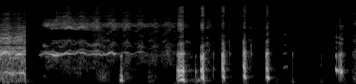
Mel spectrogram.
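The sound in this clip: A pony whinnies: a long, high, wavering call held for over a second, followed by several short, sharp, breathy bursts in an uneven rhythm before it falls quiet.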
